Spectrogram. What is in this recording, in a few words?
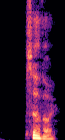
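"servo", Australian English; pronunciations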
